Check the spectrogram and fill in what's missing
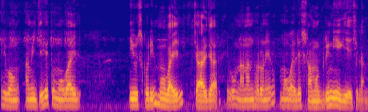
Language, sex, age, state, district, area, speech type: Bengali, male, 30-45, West Bengal, Nadia, rural, spontaneous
